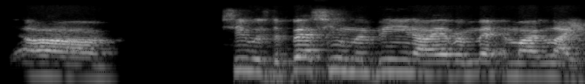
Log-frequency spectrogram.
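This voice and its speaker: With an American accent, a man talks at a moderate pace, with audible room echo and a quiet background. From US Northeast (Pennsylvania/Connecticut). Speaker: teacher and coach; interview guest, educator, coach. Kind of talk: interview. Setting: video call. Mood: warm, reflective. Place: home room. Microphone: video call.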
